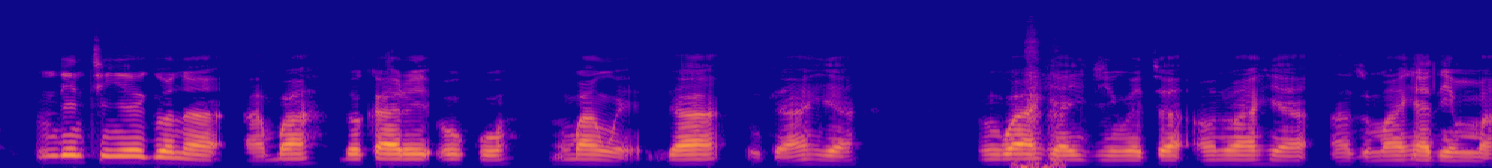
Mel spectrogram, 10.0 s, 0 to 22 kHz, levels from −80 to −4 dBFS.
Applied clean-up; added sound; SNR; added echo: classical method Wiener filter.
